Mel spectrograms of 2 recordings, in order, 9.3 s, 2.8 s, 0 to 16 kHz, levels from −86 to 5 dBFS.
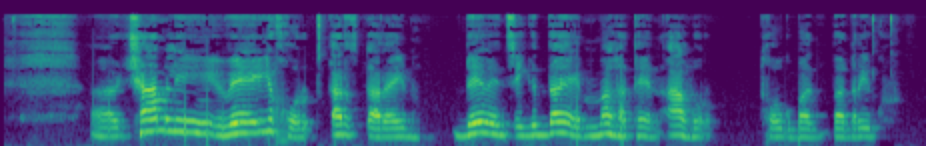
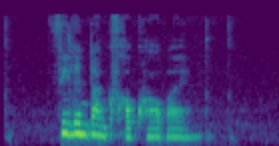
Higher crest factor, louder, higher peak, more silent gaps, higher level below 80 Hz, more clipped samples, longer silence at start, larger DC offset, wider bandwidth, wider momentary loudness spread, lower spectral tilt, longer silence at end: about the same, 18 dB vs 18 dB; first, -18 LUFS vs -24 LUFS; first, 0 dBFS vs -8 dBFS; neither; first, -56 dBFS vs -68 dBFS; neither; second, 0.1 s vs 0.55 s; neither; about the same, 12 kHz vs 11.5 kHz; about the same, 15 LU vs 14 LU; second, -3 dB/octave vs -7 dB/octave; second, 0.5 s vs 0.8 s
